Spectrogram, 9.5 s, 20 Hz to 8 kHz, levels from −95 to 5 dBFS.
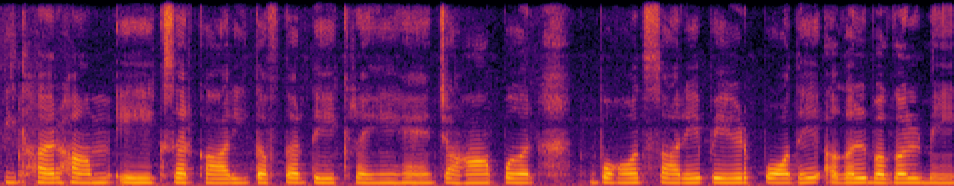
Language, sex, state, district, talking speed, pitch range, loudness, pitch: Hindi, female, Haryana, Rohtak, 105 wpm, 185-195 Hz, -17 LUFS, 190 Hz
